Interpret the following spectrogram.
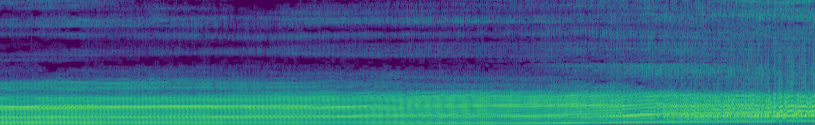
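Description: A person's voice holding one long low note that gets louder, then slides up in pitch and breaks into a rough, strained yell near the end.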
